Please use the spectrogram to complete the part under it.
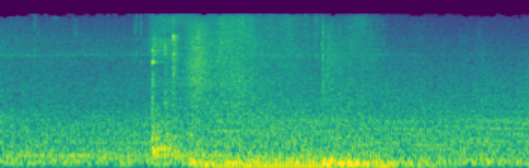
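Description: A heavy door slides open with a loud hiss and rumble.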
